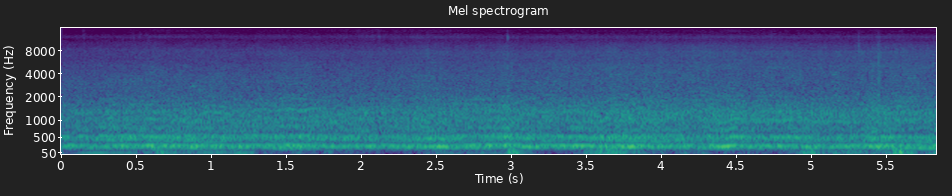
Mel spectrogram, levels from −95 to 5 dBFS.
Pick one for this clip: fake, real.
real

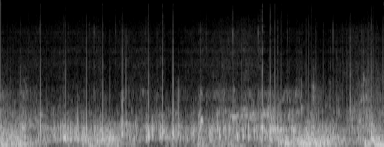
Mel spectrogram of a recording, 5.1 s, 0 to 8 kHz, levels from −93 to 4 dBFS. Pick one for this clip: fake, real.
fake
